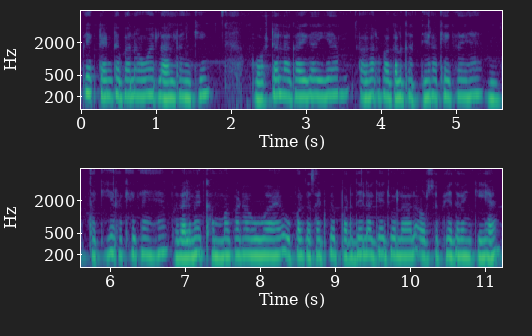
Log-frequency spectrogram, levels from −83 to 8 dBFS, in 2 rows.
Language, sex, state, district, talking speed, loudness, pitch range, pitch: Hindi, male, Chhattisgarh, Bilaspur, 240 wpm, -30 LUFS, 190-205 Hz, 200 Hz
